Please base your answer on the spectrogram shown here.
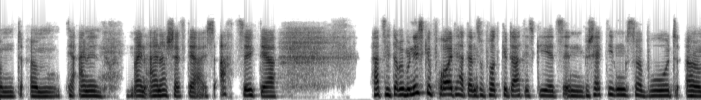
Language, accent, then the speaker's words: German; Germany; born there; Ich bin das dritte Kind meiner Eltern und ich bin in der DDR geboren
